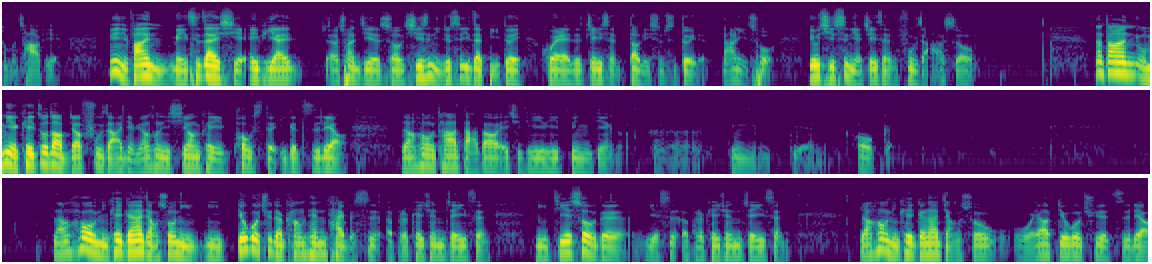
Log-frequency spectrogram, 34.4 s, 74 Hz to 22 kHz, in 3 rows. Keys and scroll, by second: 14.0 Return, 25.8 Return.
